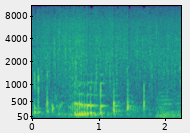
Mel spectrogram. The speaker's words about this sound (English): Us humans are still learning what these whale sounds mean, but what we do know is gray whales make a lot of sound. It's their primary sense, and some of those sounds might not be polite for a dinner party.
